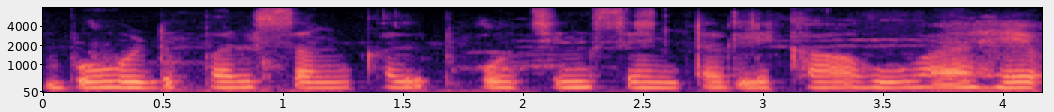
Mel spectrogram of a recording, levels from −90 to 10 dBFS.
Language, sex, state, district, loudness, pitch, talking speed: Hindi, female, Uttar Pradesh, Lucknow, -16 LUFS, 195 Hz, 115 wpm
